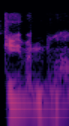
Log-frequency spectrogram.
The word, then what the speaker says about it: Gaiman: Uh, Lorraine Garland is actually was Neil Gaiman's or Gaiman's, I suppose it's properly pronounced Gaiman, um, at least according to the Sandman Audible uh, soundtrack that I've been listening to.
